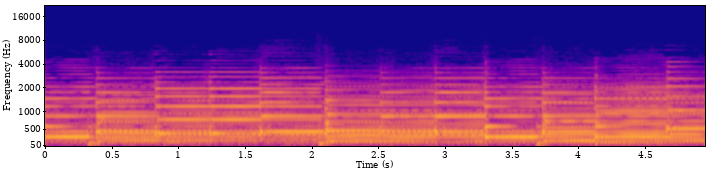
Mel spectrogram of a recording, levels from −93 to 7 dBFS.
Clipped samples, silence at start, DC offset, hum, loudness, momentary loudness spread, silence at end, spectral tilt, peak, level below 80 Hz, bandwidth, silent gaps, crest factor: under 0.1%; 0 s; under 0.1%; none; -16 LUFS; 2 LU; 0 s; -10.5 dB/octave; 0 dBFS; -52 dBFS; 4.5 kHz; none; 14 dB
